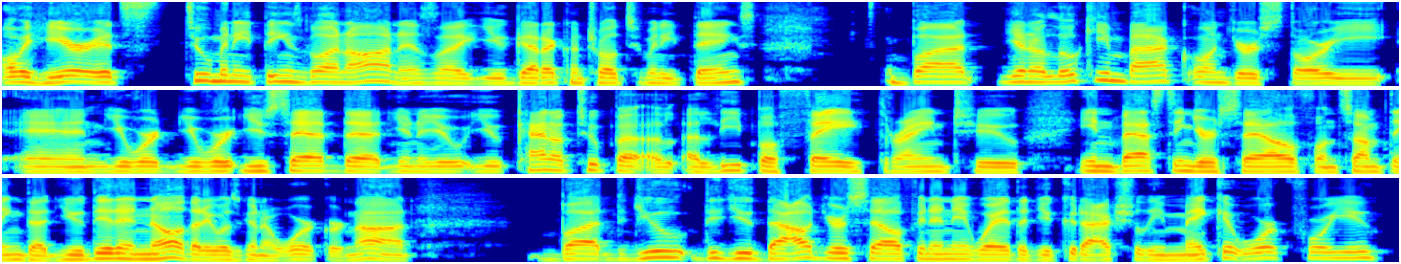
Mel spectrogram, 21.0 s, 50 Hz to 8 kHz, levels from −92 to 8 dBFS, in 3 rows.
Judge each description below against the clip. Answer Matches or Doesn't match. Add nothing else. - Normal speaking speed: Doesn't match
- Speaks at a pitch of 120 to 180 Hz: Matches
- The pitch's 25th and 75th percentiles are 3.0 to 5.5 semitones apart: Matches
